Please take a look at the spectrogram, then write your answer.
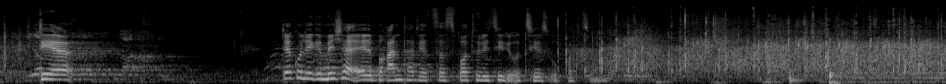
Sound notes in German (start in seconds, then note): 5.5 Beifall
